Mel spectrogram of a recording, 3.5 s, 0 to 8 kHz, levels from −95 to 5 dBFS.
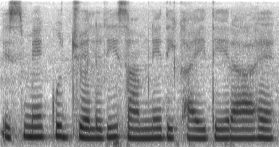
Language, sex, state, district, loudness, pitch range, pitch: Hindi, female, Jharkhand, Deoghar, -14 LUFS, 185-210 Hz, 190 Hz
